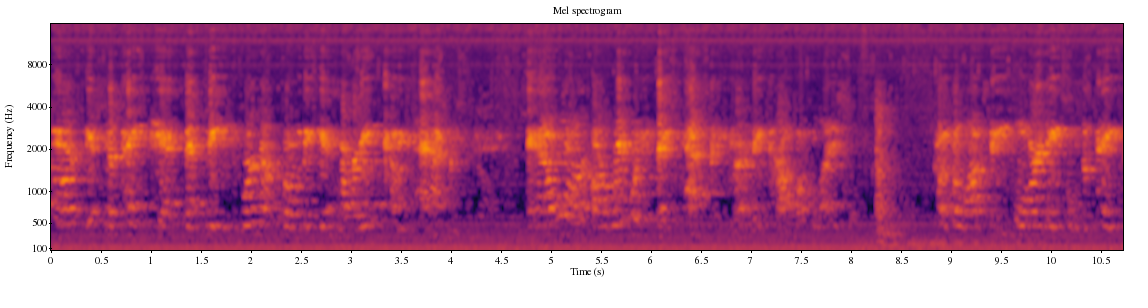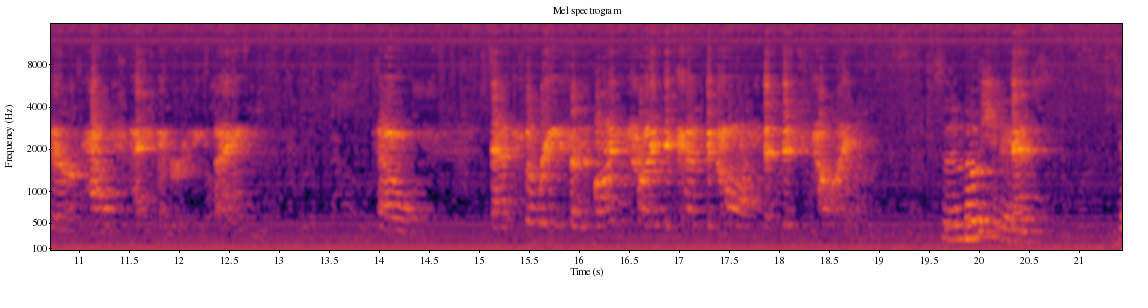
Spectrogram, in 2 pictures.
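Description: Indistinct, thin-sounding conversation around a meeting table in a small room, in several stretches with short pauses, over a steady low hum.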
